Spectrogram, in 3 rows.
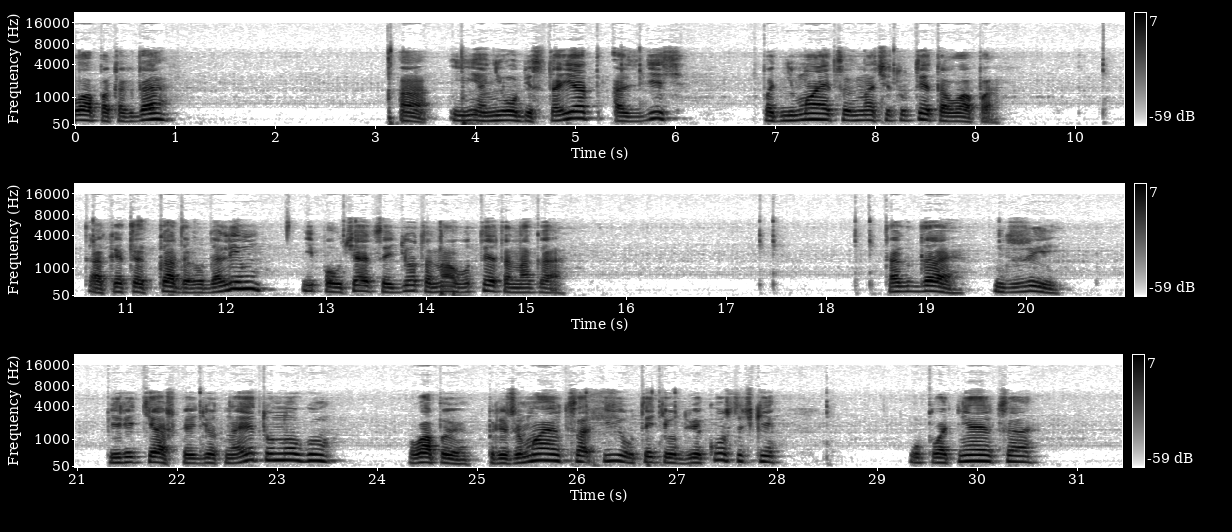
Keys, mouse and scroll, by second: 3.3 a, 4.2 i, 5.6 click, 8.1 click, 10.5 click, 11.6 Delete, 14.3 g, 18.6-18.9 drag, 20.1-22.6 drag, 26.1 click, 27.1 shift+click, 28.8-31.4 drag.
